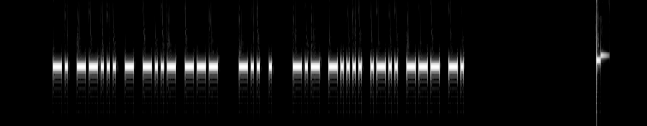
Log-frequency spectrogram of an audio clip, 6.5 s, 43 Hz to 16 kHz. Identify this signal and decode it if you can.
Morse code, heard as a keyed tone, about 40 wpm, 700 Hz. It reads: N7TXO DE K6LON
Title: USA Callsign DE Callsign - 5 Characters - 40wpm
